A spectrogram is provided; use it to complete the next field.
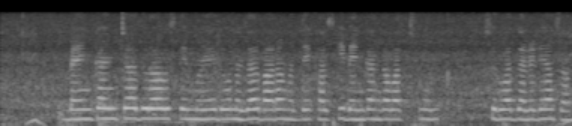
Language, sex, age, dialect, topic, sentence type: Marathi, female, 18-24, Southern Konkan, banking, statement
